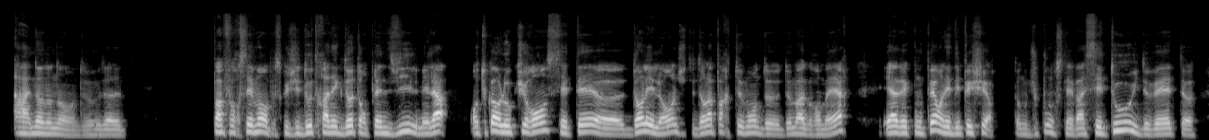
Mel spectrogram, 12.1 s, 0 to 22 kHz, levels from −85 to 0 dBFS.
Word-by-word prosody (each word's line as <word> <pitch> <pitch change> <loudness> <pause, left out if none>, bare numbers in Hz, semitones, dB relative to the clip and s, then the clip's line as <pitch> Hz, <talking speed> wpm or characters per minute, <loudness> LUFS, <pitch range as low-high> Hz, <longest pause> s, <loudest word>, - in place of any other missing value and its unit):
Ah 135 -1 +2
non, 140 0 +1
non, 130 -1 -2
non, 110 -4 -5
de 105 +2 -11
de 110 -2 -4 0.9
pas 160 - +4
forcément, 165 +1 +1
parce 120 -2 -13
que 140 - -6
j'ai 135 +1 -5
d'autres 155 +3 -1
anecdotes 150 +1 +3
en - - 0
pleine 140 0 0
ville. 155 +4 -2
Mais 130 0 0
là 170 +2 +7 0.2
en 135 - -3
tout - - -8
cas 185 - +6
en - - +8
l'occurrence 165 +6 +2
c'était, 145 0 -2
heu, 125 -9 +3
dans 160 +10 +3
les 170 -3 +5
Landes, 145 +5 0
j'étais 125 -2 -15
dans 140 - -1
l'appartement 155 -2 -2
de 120 -3 -4
de 125 +4 -7
ma 130 -1 +1
grand-mère 115 0 -1 0.4
et - - +3
avec 145 -1 +3
mon 140 - -3
père 200 +8 +4
on 170 - +3
est 140 - +2
des 135 - -4
pêcheurs. 150 -1 -2 0.2
Donc 120 - -10
du 120 - -14
coup 160 +7 -7
on 150 - -5
se - - -13
lève 120 0 -4
assez 125 +2 -2
tôt, 195 +1 +1
il 155 - -3
devait 120 +1 -1
être, 125 0 -4
heu, 105 - -3
140 Hz, 275 wpm, -22 LUFS, 125-160 Hz, 0.9 s, en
